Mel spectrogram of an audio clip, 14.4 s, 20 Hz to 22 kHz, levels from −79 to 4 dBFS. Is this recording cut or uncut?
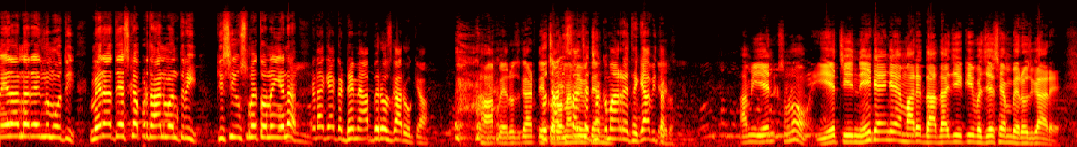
cut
